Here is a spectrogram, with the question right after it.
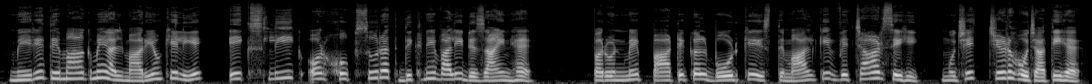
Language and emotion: Hindi, disgusted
